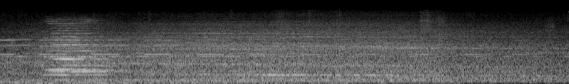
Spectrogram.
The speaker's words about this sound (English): And actually, it's noisy inside as well, because the Upfield Line train runs along the edge of the place, slicing a section of the cemetery off from another.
